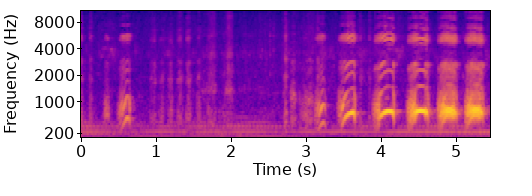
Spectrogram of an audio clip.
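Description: Green turaco giving a series of hoarse, arched croaking notes, about two or three per second, building steadily louder over a low constant hum.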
